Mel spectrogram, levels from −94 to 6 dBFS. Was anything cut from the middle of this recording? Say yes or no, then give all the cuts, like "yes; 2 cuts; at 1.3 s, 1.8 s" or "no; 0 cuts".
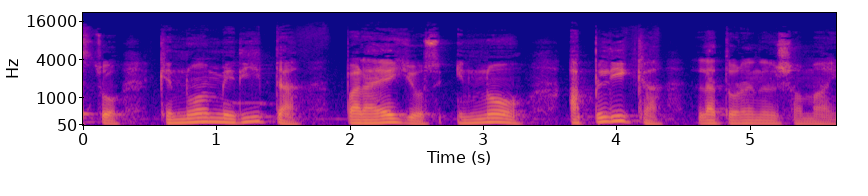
no; 0 cuts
